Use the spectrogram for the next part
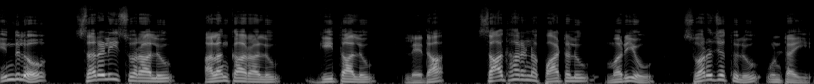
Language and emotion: Telugu, neutral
